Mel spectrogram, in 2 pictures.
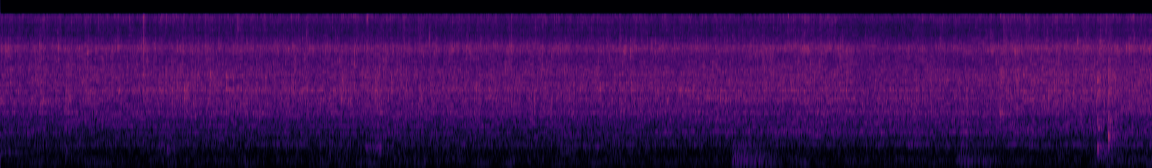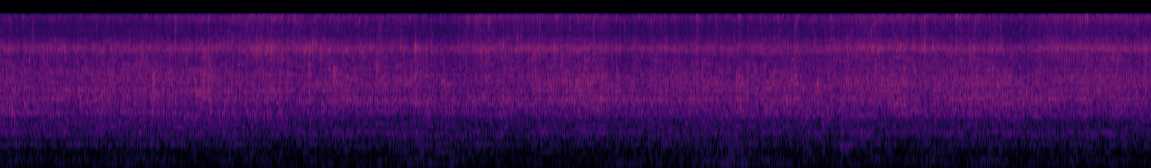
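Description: Spice paste of ground onion, ginger-garlic and powdered spices sizzling and crackling steadily in hot oil in a non-stick pan as it is fried down (bhuna) until the oil separates. A couple of light clicks are heard about a third and halfway through.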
